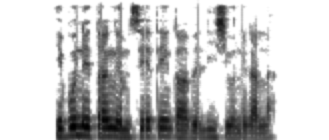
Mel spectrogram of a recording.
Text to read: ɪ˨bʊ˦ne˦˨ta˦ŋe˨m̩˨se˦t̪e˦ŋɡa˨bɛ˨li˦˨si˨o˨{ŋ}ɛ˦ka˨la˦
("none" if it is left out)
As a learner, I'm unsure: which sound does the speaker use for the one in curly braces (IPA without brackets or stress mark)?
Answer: n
